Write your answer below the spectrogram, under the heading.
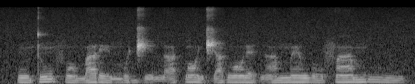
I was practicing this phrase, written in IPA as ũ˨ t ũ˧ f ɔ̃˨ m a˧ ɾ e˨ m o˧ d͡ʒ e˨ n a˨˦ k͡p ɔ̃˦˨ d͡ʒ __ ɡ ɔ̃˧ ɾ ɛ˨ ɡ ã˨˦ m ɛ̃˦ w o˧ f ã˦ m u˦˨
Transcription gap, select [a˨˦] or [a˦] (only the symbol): a˨˦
